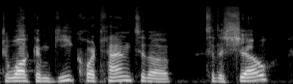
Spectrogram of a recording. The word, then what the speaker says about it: Guy Courtin: We're going to try to do it the French way. I'd like to welcome Guy Courtin to the show.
